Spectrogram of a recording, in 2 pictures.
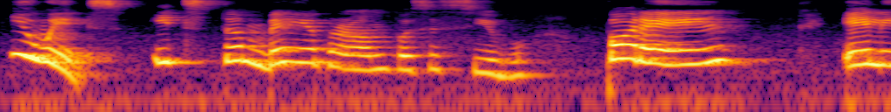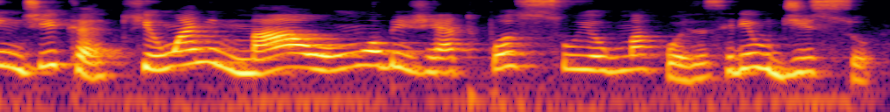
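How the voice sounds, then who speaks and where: A woman from Brazil with a Brazilian Portuguese accent, teaching an exam prep English lesson and slowly stretching out the example words. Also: high-pitched, sing-song.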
